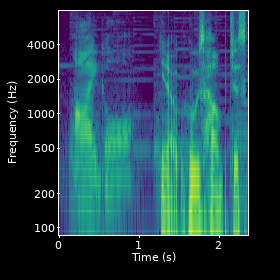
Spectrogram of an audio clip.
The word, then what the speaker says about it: Igor: making footsteps along with his uh bugeyed assisted Eigore. No, it's pronounced Igore.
